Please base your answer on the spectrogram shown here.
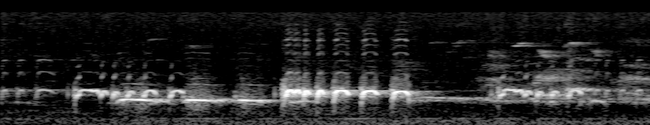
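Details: Local zebra dove singing actively, a sweet-voiced lure song: a soft rolling coo, a sustained even tone, then a strong burst of six rapid clipped notes and a fainter stuttering phrase.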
